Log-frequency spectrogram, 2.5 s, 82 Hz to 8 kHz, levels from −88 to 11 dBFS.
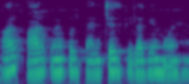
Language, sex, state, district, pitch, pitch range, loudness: Hindi, female, Bihar, Saharsa, 155 Hz, 150-160 Hz, -33 LUFS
